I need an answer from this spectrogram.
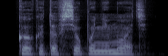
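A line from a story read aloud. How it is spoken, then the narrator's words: Angry question. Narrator (Russian): сердито спросил Итан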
